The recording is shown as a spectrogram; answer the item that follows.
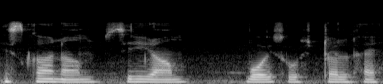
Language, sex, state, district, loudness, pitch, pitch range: Hindi, male, Madhya Pradesh, Bhopal, -18 LUFS, 115 Hz, 110-120 Hz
